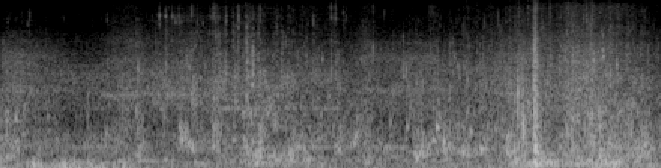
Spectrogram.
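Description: Water lapping and splashing against the hull of a small drifting fishing boat, with wind and a sharper knock about three and a half seconds in.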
